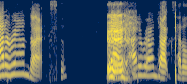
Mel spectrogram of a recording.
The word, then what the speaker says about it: Adirondacks: It's just like the chair, the Adirondacks, because I kept trying to call it the Adirondacks, and that's not how you say it. And my husband would look at me and go, like the chair, and I'm like, oh yeah, Adirondacks.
